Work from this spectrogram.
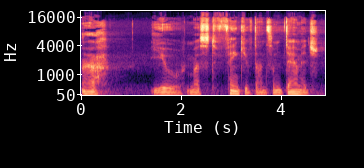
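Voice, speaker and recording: A man voicing a condescending, passive-aggressive computer that runs a testing facility in a video game, with a measured delivery. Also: low-pitched, flat delivery, exaggerated voice. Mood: wounded, resigned. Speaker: test chamber announcer and antagonist. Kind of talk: scripted video game voice lines.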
